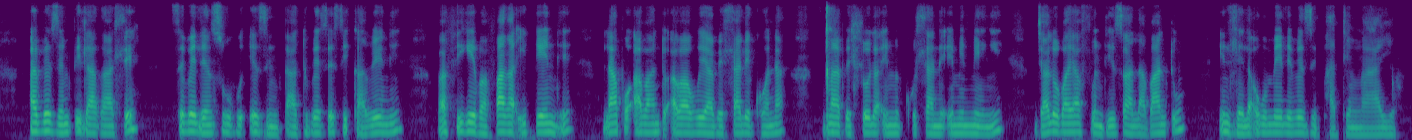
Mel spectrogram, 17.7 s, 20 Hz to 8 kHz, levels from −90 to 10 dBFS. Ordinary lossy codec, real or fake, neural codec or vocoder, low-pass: Opus, 24 kbps; fake; codec, 24 kHz, 3.1 kbps, DualCodec; 7.2 kHz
